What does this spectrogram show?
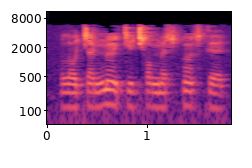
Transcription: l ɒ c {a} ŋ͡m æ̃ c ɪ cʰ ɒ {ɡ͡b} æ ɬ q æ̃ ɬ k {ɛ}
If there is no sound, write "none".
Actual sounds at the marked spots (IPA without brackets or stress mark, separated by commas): æ, ŋ͡m, ɛ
